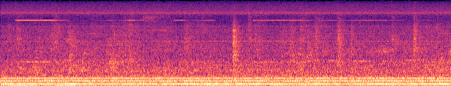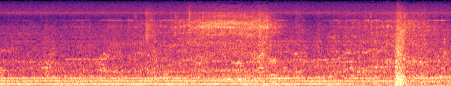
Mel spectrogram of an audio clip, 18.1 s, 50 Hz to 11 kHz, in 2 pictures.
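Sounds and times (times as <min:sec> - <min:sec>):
thin high whine: 0:00.0 - 0:08.4, 0:09.0 - 0:18.0
toy truck drivetrain running: 0:11.9 - 0:14.6.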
